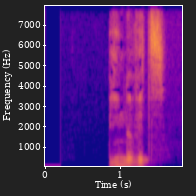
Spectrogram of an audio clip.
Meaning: a surname transferred from the place name
- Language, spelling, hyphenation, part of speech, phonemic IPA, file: German, Bienewitz, Bie‧ne‧witz, proper noun, /ˈbiːnəvɪts/, De-Bienewitz.ogg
